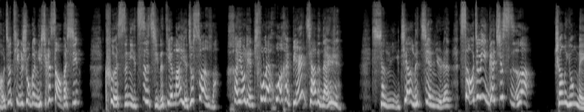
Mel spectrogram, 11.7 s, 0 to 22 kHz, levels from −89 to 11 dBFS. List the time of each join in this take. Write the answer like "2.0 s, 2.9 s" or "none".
10.8 s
